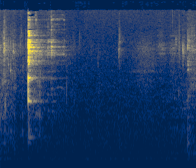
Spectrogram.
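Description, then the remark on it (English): A fork clinks sharply against a bowl once, then scrapes softly through a wet yeast mixture being stirred for a loaf of bread, with a couple of faint taps and swishes trailing off. No one speaks. “And I just use a fork to stir it.”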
